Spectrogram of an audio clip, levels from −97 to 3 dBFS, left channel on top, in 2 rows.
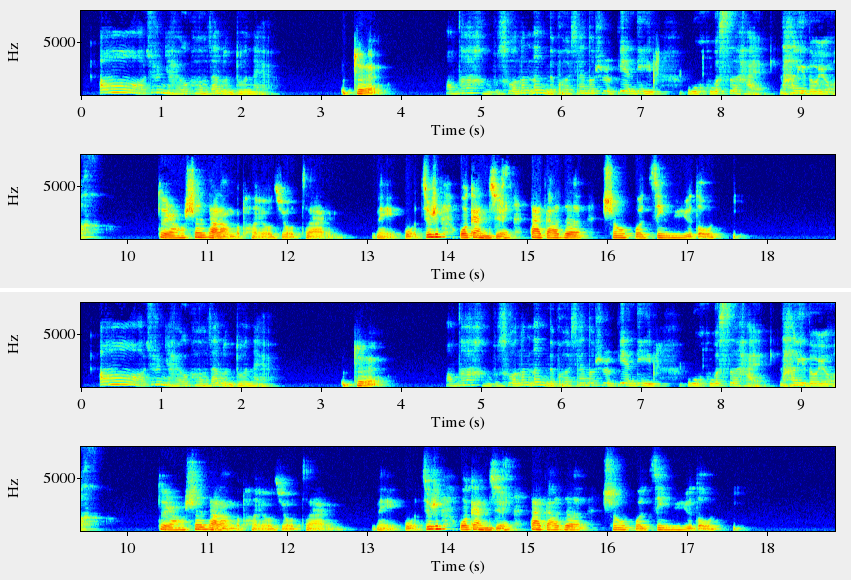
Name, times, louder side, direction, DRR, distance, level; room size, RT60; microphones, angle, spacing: voice 1, 0.2-2.4 4.6-9.6, equal, ahead, 7 dB, 1.4 m, -34 dB
voice 2, 3.4-3.8 10.4-12.7 13.1-15.7 15.9-17.6, left 3 dB, 70° left, 12 dB, 1.0 m, -21 dB
13.5 x 7.1 x 4.6 m, 0.34 s
head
